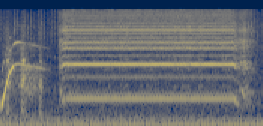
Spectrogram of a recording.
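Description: Cartoon sound effects: a quick rising whistle-like glide, then a steady, unwavering buzzing tone that holds for about a second and a half and cuts off, over a constant low hum.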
